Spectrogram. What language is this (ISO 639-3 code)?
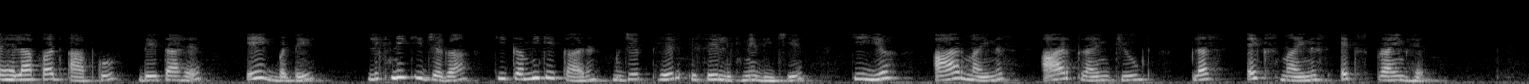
hin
